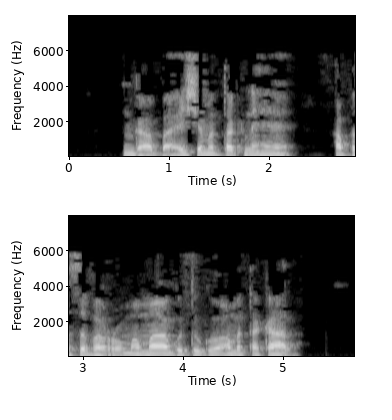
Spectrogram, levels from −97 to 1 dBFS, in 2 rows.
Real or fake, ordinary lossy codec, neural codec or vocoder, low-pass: real; MP3, 24 kbps; none; 7.2 kHz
